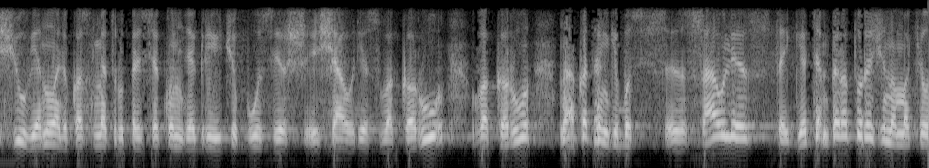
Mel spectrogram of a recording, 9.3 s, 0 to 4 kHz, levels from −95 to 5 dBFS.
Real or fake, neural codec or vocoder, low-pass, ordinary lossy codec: real; none; 3.6 kHz; AAC, 24 kbps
